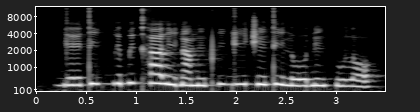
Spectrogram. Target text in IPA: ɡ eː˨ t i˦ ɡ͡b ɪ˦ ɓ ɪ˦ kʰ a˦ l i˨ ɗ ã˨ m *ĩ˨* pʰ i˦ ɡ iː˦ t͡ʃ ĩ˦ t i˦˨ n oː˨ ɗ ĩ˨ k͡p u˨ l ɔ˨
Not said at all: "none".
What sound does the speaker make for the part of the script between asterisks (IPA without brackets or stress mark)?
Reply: ĩ˨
